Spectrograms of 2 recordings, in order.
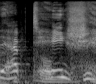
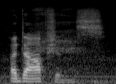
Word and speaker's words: adaptations: But we'll get into that Adaptations. Later, though. Adoptions. They're live-action adoptions now. Yep. Look, you can pronounce the letter A a number of ways.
